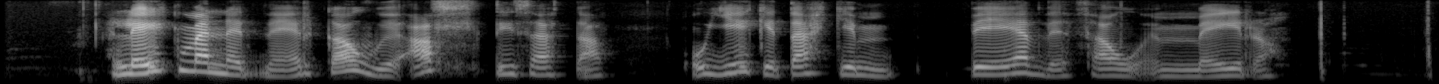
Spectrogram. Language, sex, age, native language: Icelandic, female, 18-19, Polish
